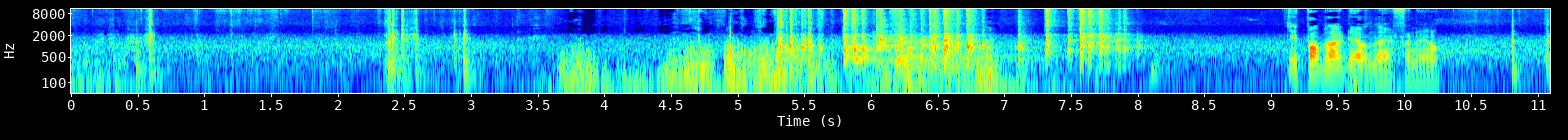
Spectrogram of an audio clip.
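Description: Plastic engine parts click and rattle under a man's hands.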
